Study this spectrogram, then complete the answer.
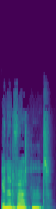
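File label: "inadvertent", British English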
